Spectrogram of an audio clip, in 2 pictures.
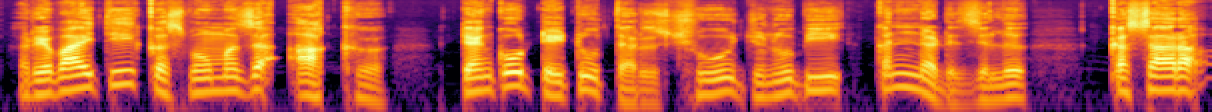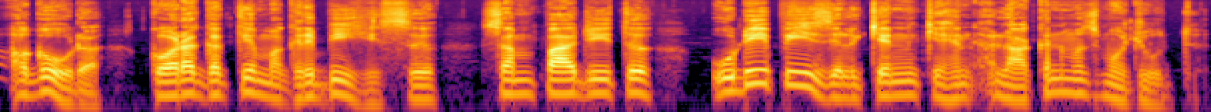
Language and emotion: Kashmiri, neutral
